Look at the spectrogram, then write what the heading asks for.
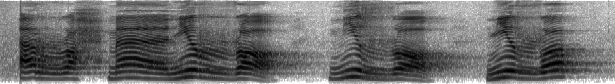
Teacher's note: автоматически артикль и алиф мы не читаем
